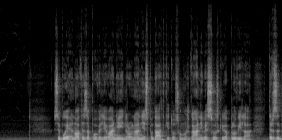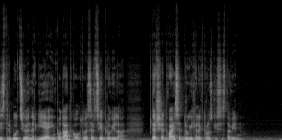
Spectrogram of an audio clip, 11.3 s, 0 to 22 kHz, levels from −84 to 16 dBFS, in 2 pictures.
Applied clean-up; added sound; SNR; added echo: none; none; none; none.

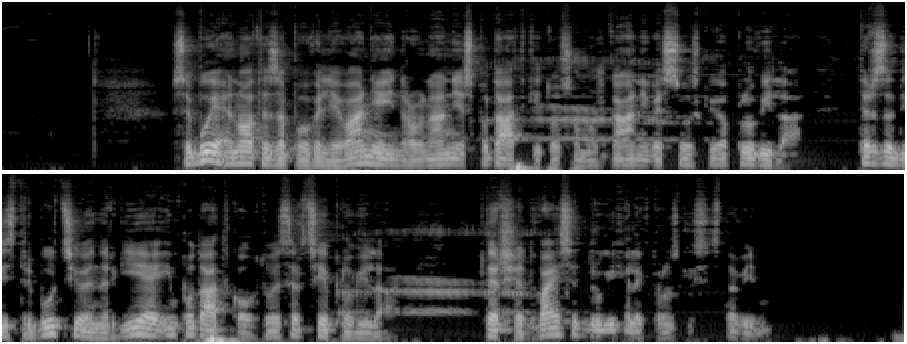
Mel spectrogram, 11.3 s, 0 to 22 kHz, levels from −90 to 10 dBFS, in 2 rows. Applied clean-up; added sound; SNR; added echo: classical method spectral subtraction.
